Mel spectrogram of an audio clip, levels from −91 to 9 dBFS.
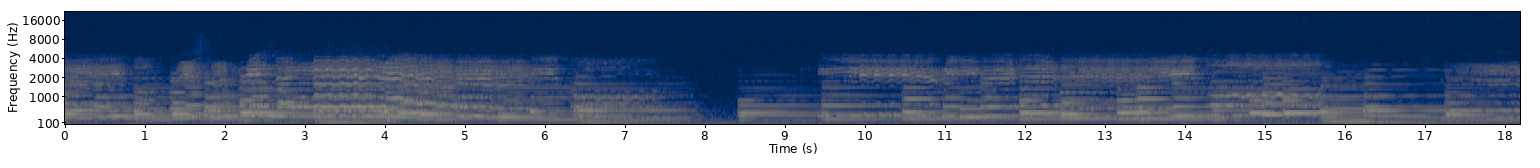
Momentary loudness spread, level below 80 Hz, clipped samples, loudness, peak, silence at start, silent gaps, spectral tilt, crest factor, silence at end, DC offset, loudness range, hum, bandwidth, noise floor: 13 LU; -66 dBFS; under 0.1%; -41 LUFS; -24 dBFS; 0 s; none; -6 dB/octave; 16 dB; 0 s; under 0.1%; 10 LU; none; over 20 kHz; -61 dBFS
